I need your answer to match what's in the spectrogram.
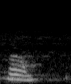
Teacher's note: Penjelasannya mirip dengan far, kombinasi huruf A di beberapa kata menghasilkan suara vokal panjang A, huruf I dalam calm, huruf L dalam calm tidak terlalu terdengar. Cara bacanya calm.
